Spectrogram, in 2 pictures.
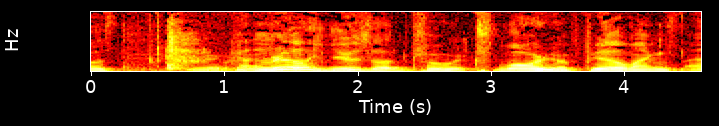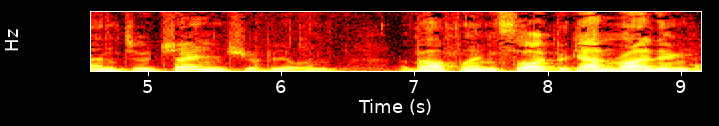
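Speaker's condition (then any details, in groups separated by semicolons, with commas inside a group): Cerebral palsy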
